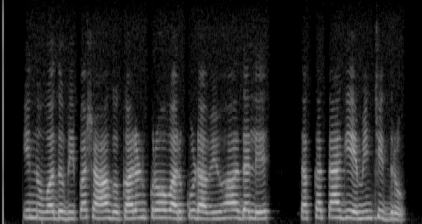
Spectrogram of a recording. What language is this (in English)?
Kannada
